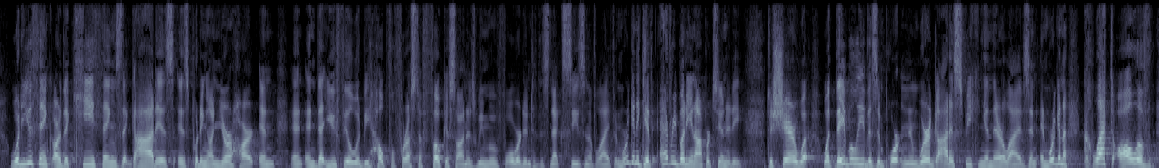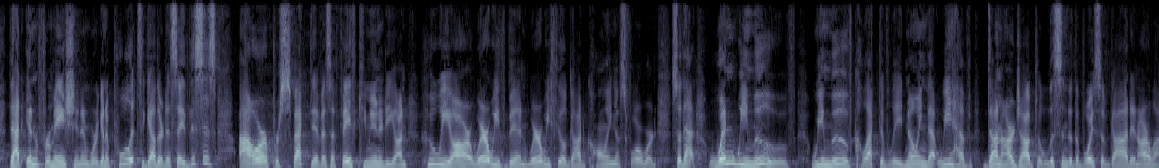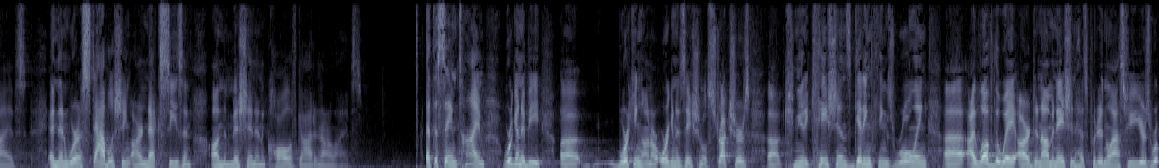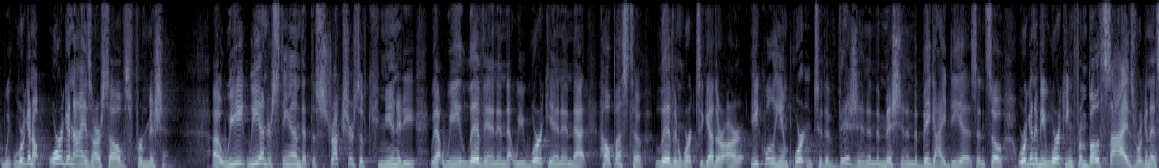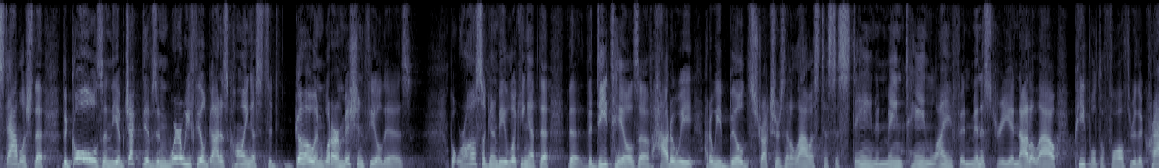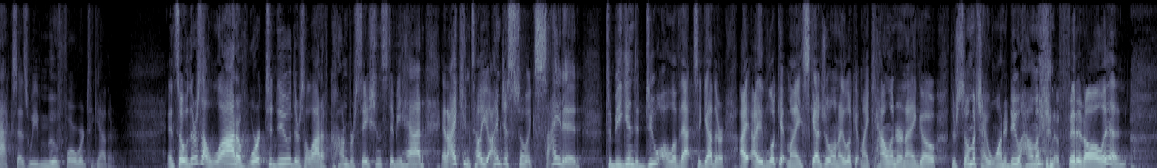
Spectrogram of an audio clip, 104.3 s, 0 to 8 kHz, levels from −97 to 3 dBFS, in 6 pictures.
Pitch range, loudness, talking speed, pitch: 150-205 Hz, -34 LUFS, 215 wpm, 175 Hz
